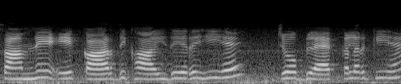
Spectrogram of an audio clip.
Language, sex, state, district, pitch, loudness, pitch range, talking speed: Hindi, male, Punjab, Fazilka, 280 Hz, -17 LUFS, 255-300 Hz, 180 wpm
